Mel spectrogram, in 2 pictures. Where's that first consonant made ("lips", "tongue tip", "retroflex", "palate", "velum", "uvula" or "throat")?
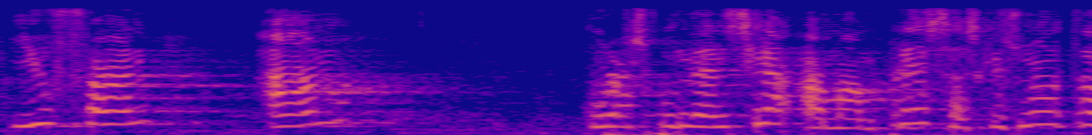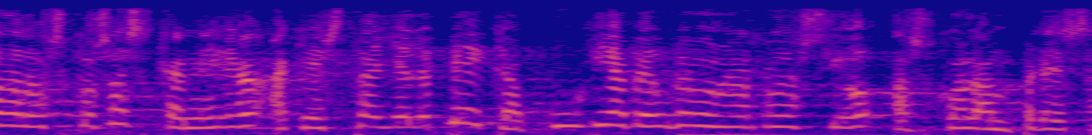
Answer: lips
